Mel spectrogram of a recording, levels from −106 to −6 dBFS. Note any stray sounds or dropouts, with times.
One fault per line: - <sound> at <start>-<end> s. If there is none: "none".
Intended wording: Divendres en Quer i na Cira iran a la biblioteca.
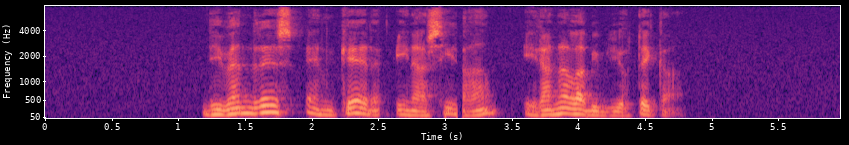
- dropout at 3.1-3.1 s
